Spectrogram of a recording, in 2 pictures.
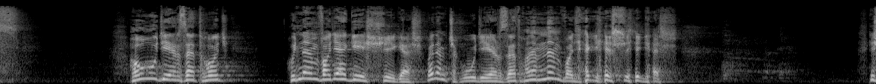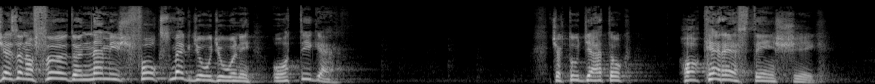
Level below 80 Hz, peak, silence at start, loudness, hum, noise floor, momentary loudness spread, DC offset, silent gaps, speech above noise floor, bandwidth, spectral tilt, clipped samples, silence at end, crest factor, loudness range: -62 dBFS; -2 dBFS; 0 s; -20 LUFS; none; -64 dBFS; 9 LU; under 0.1%; none; 44 dB; 16.5 kHz; -3.5 dB/octave; under 0.1%; 0.5 s; 20 dB; 7 LU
